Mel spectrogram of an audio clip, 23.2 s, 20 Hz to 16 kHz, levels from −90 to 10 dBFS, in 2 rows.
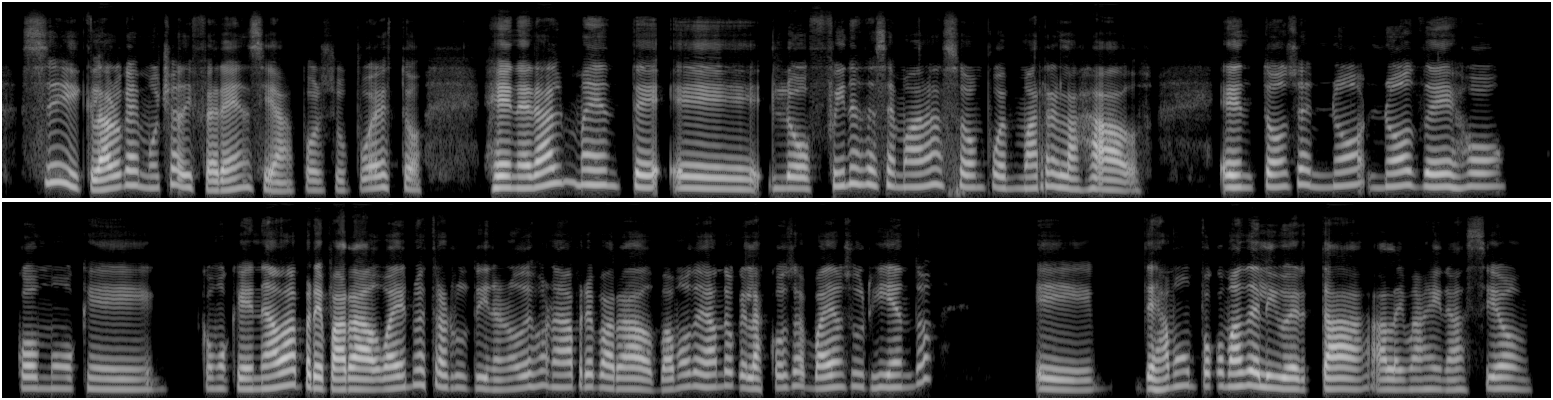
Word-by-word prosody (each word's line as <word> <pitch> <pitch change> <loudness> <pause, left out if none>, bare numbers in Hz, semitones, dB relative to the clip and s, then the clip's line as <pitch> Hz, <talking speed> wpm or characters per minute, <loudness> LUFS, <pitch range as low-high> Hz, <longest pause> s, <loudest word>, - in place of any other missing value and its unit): Sí, 310 -6 -2
claro 190 +4 +6
que 270 - +1
hay 265 - +1
mucha 220 +5 -4
diferencia, 180 -5 -1
por 175 -2 -6
supuesto. 195 +6 -4 0.5
Generalmente, 250 +3 +3
eh, 200 -3 0
los 205 -1 -1
fines 275 +3 -3
de 280 -1 -1
semana 245 +2 -2
son, 225 -3 -3
pues, 220 -2 -3
más 210 +2 -2
relajados. 195 -7 +1 0.5
Entonces, 235 +4 0
no-no 245 +1 -3
dejo 245 +1 -1 0.4
como 205 -2 -2
que 190 -2 -6 0.3
como 205 0 -6
que 195 -1 -1
nada 225 +7 +6
preparado, 195 -5 +6
vaya, 205 +2 +4
es 225 - -9
nuestra 265 -4 -3
rutina, 210 -3 -6
no 195 +2 -6
dejo 240 +4 -4
nada 230 -2 -1
preparado, 205 -6 +1
vamos 195 +6 -3
dejando 245 +1 -2
que 220 - -4
las 200 -2 0
cosas 225 +2 -6
vayan 215 +3 +2
surgiendo, 230 - -5 0.8
eh, 185 -2 -3 0.3
dejamos 210 +4 -1
un 260 - -16
poco 245 +1 -4
más 245 0 +5
de 260 -1 +5
libertad 200 -2 +3
a 185 - -2
la 185 - 0
imaginación. 190 +1 -5
215 Hz, 135 wpm, -23 LUFS, 195-240 Hz, 0.8 s, claro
